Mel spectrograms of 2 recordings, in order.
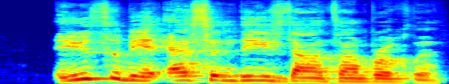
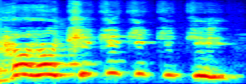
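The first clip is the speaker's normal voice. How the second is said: high, silly fake giggle; mock giggling. Imitating the girls giggling at the brother.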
